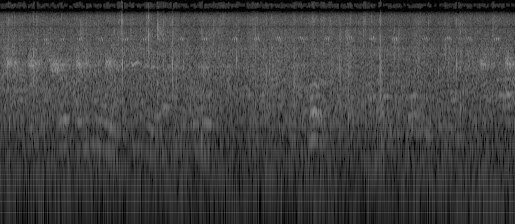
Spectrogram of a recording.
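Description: Quiet forest ambience: faint distant voices, with a short high chirp repeating evenly about three times a second and a few faint clicks.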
